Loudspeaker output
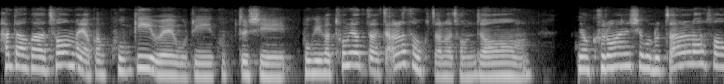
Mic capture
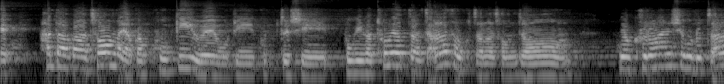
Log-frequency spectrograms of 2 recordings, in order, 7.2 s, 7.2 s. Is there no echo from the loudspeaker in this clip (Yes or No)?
No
